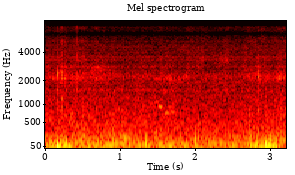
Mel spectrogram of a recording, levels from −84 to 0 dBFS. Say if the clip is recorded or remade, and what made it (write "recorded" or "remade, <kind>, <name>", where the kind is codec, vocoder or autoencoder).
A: remade, autoencoder, DAC-VAE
